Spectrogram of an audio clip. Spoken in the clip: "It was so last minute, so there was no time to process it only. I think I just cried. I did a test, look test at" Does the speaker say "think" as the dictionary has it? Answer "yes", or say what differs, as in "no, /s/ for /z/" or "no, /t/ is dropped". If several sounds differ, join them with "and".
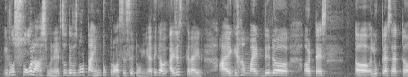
no, /t/ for /θ/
